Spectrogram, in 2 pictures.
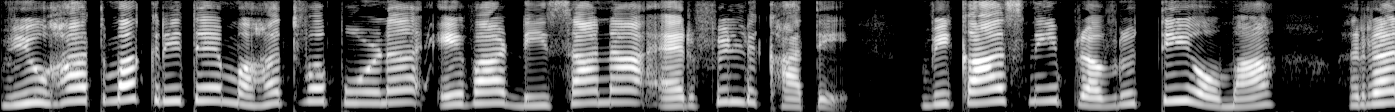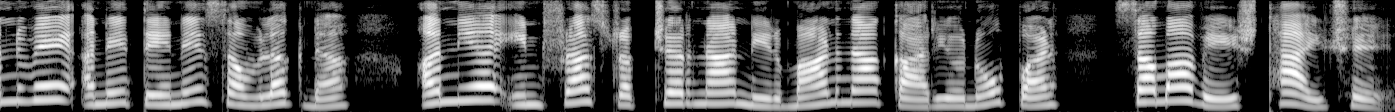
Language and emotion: Gujarati, neutral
